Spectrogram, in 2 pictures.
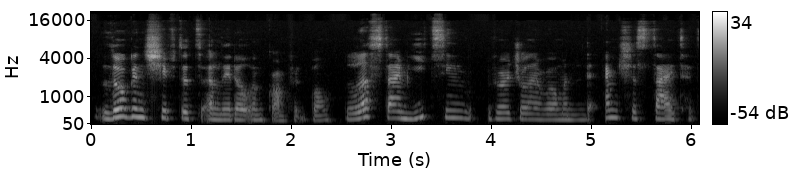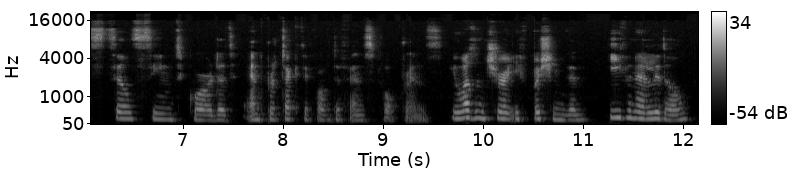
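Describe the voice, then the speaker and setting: A woman's voice: medium pitch, moderate pace, few pauses, poor audio. A woman reading fan fiction aloud as scripted story narration. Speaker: fan fiction author and reader.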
